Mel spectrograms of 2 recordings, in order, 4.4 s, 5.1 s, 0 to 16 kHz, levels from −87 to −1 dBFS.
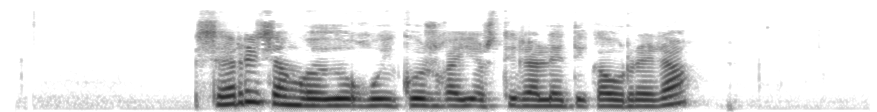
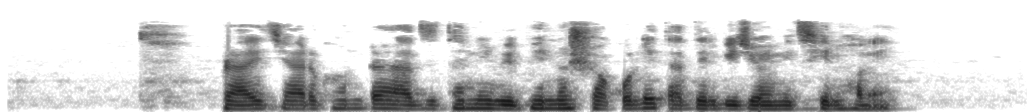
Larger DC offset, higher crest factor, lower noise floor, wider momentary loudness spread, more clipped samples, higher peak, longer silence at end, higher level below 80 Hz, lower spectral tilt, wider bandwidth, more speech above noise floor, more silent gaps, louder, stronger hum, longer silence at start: neither; about the same, 16 dB vs 16 dB; first, -74 dBFS vs -69 dBFS; second, 7 LU vs 17 LU; neither; second, -6 dBFS vs -2 dBFS; first, 0.95 s vs 0.65 s; second, -80 dBFS vs -52 dBFS; about the same, -5.5 dB/octave vs -5.5 dB/octave; about the same, 8 kHz vs 8 kHz; about the same, 56 dB vs 53 dB; neither; second, -20 LUFS vs -17 LUFS; neither; first, 1 s vs 0.7 s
